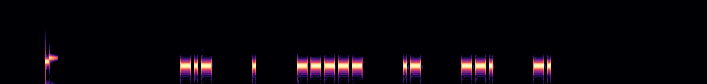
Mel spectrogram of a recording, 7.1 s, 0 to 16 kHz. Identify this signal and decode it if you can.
Morse code, heard as a keyed tone, about 36 wpm, spaced as for 16 wpm, 700 Hz. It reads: KE0AGN
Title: USA Call Signs - 4x Character Spacing - 35wpm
